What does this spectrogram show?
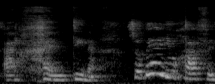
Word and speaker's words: Argentina: So it's not Argentina, it's Argentina. So there you have a GE. Again, we're gonna try to pronounce that as aspired as you can.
